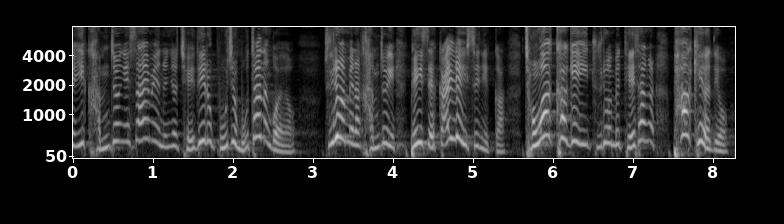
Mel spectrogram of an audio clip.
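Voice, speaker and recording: Woman preaching, young adult, high voice, very lively pitch, asks the listeners questions. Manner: animated, asks the audience questions, acts out cries to God. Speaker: college ministry preacher. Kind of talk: sermon.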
